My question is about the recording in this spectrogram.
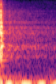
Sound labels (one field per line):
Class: switch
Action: being turned off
